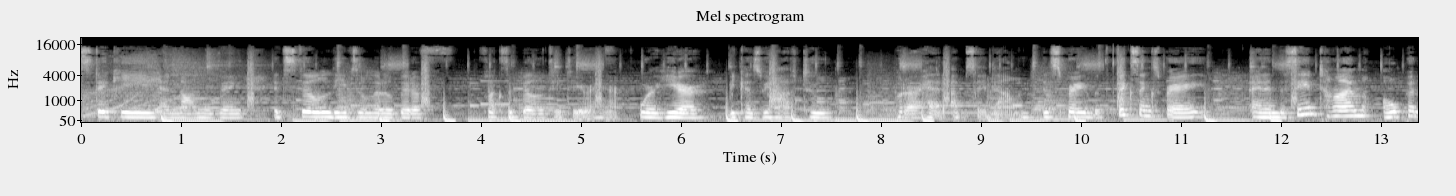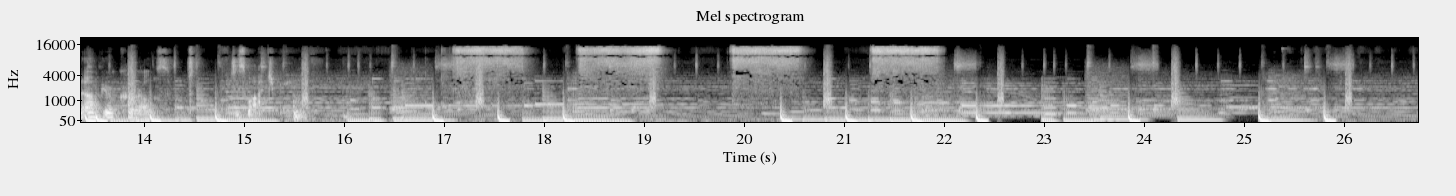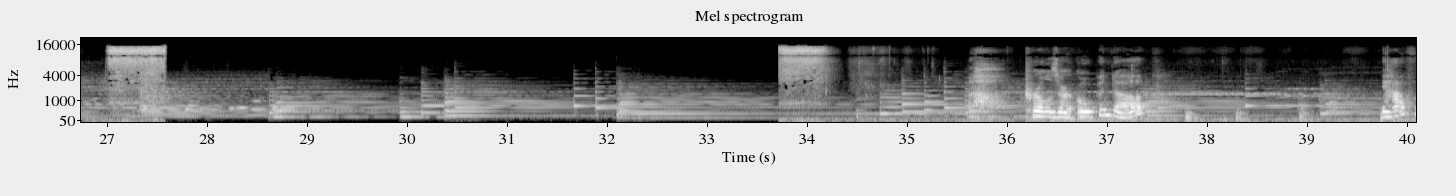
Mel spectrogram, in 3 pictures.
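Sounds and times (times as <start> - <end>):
background music with steady beat: 0.0 - 28.9, 33.7 - 40.0
aerosol can hissing bursts: 16.9 - 22.2, 27.0 - 27.6, 33.7 - 34.3.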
